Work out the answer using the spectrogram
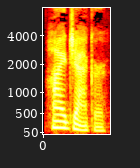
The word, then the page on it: hijacker: British English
